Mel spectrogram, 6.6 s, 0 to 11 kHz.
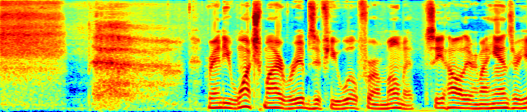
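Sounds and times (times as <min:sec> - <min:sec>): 
deep breath in during a therapeutic breathing exercise: 0:00.0 - 0:02.6
speech: 0:02.6 - 0:06.5.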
